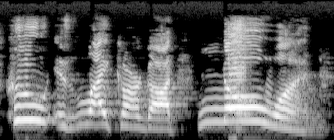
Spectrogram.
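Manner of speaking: proclaiming. Acted. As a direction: build to a triumphant answer. Preacher's rising proclamation.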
